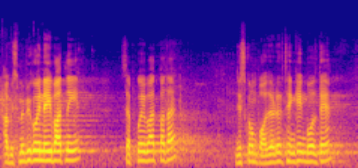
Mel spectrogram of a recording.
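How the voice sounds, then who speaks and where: High-voiced man telling stories on stage. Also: fairly even intonation, fast, lo-fi sound, a crowd in the background, noisy background. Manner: storytelling, acting out quoted voices, repeating key phrases. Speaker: motivational speaker. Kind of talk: live seminar talk. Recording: long hall reverb, faint audience.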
